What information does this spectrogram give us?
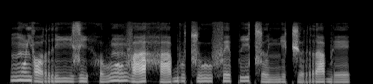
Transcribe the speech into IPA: ŋũ˦jɔ˨ riː˨zi˨ hʊ˨ βũ˦va˨˦ ha˨˦bu˦t͡suː˦ fe˦pi˦ t͡sʊ˨ɲɪ˨ t͡ʃʊ˨ra˦be˦

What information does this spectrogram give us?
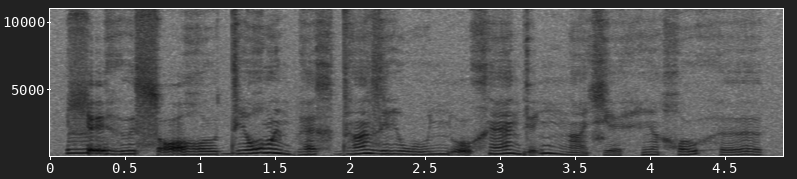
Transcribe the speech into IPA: ɮḛ˥˨ɦɨ˧ sɔ̰˧˥˧ʁu˧˥ di˧˥ʁʷĩ˥˨bʱɛ˧˩x dʱɐ̃˧˥˧zi˧˩wu˧ ɲo̰˧˥ xɛ̃˧˥˧ɡḛ˧˥˧ɲŋã˩ ɕe˩hĩ˧χu˧˥˧ hɘ˧˥˧

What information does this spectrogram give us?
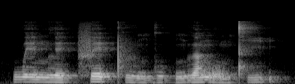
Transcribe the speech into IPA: we˧nle˨˩k̚ fe˥˩ʔpʰɯ˨˩ŋku˨˩k̚ ŋɯ˦˥a̯ŋo˨˩mtʰi˦˥ʔ

